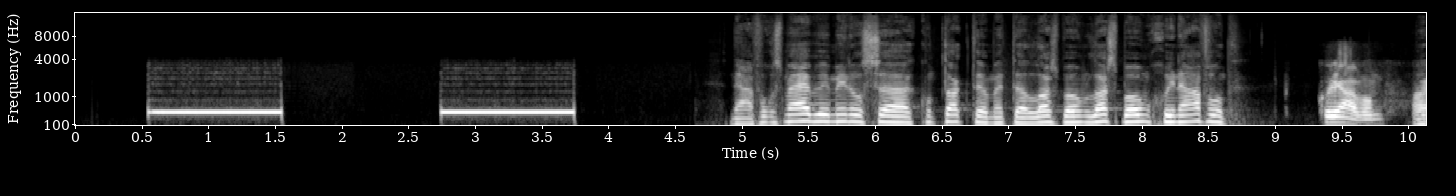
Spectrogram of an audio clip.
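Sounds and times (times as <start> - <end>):
telephone ringback tone while placing a call: 0.6 - 1.6, 2.8 - 3.8
speech: 4.9 - 8.8, 9.4 - 10.1.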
